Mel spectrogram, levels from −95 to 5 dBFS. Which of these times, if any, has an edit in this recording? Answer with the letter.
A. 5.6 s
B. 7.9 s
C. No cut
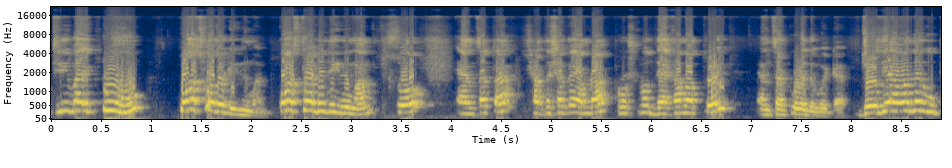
B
